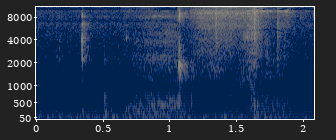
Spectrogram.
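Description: Near silence, with a few faint clicks from a solid silver chain bracelet's links and lobster clasp as it is fastened around a wrist.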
